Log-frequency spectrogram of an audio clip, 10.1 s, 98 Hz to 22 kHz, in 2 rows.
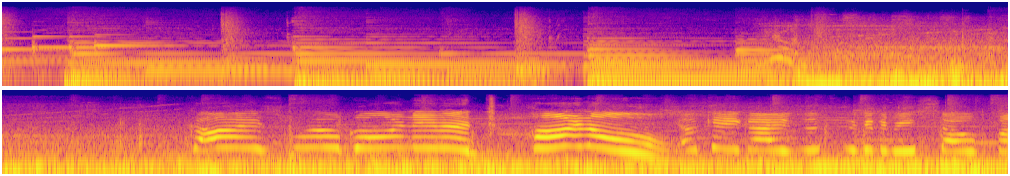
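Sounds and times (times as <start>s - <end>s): high-pitched wordless voice: 6.0s - 10.0s.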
